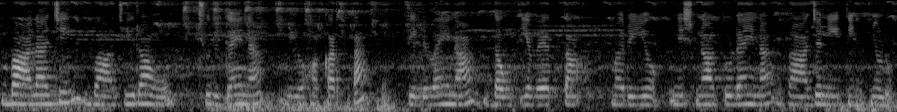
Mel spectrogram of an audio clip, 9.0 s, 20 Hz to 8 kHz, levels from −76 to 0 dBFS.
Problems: constant background noise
